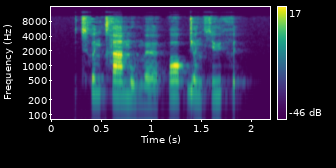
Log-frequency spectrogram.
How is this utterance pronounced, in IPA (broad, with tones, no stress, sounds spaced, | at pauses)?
t͡sʰ ɵ˧ n kʰ aː˨ m o˨˩ w m œː˨˩ | ɔː˨˥ k̚ j ɵ˨˩ n s yː˨ h ɵ˧ t̚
